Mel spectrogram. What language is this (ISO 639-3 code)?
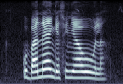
tso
